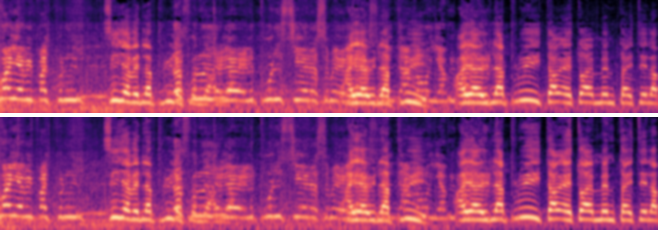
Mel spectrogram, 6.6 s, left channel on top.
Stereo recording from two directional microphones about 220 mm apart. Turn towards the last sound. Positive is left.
turn(degrees=-20)  # may be behind; listen again after turning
